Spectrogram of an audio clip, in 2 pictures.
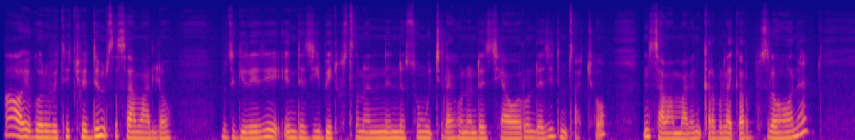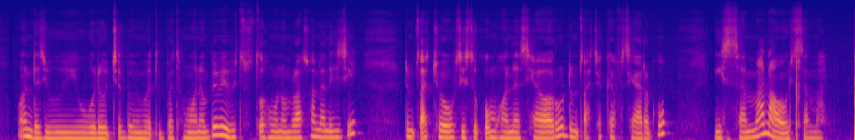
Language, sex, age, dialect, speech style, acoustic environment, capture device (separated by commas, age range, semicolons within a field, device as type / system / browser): Amharic, female, 35-44, Ethiopia - Addis Ababa, happy, silence, mobile / Linux / Chrome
